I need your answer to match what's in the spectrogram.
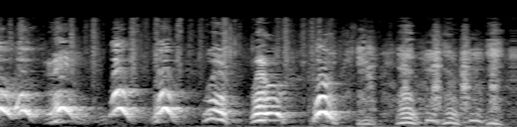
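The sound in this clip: A shepherd boy's loyal dog gives a quick run of many yelping barks and whimpers, each one rising and falling in pitch, repeated in a fairly even rhythm.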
